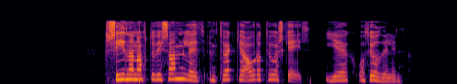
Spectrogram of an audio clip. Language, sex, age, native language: Icelandic, female, 60-69, Icelandic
